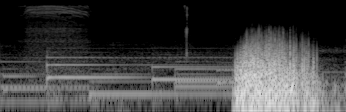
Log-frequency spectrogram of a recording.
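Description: Soft background music of held tones that shift chord a few times. Near the end comes a loud, breathy rush lasting about a second: an audible breath into the microphone.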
